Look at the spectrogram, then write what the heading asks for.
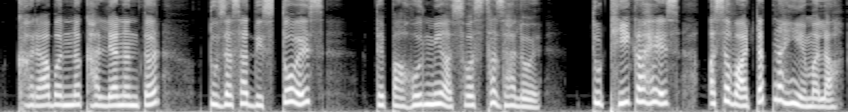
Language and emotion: Marathi, fearful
